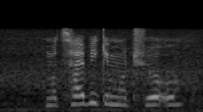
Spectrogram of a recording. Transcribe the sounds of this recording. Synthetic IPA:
mʊt͡sʰabikʼɪmʊtʰʊjoʔʊ

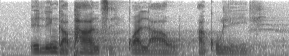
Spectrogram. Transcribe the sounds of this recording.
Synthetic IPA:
eliŋɡʱapʰant͡sʼikʼwalawɔakʼuleːli

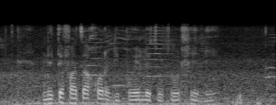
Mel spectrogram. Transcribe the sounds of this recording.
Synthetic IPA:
nɪtɪfat͡saχʊɾɪdipʊelet͡sɔt͡soɬʰelɪ

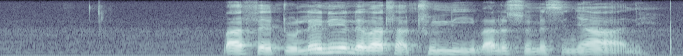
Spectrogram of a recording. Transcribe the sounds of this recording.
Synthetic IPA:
bafɛtʼʊledilɪβaɬʰatʰulibalɪsʊmɪsɪɲaːnɪ

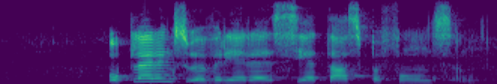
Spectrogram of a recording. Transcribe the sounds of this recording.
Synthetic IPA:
ʔɔplɛjɾəŋsuəvəriədəsiətɐsbəfɔnsə̰ŋ

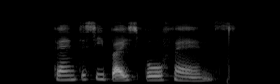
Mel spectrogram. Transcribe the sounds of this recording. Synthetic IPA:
fæ̃ntəsibeɪsb̥ɔːlˠfæ̃nz̥

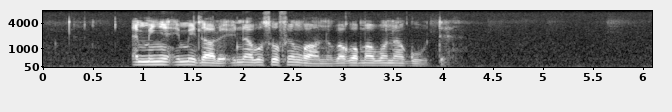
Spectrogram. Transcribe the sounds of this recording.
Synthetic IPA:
emiɲɛʔimiɮalɔʔinaɓɔsofɛŋwanɔɓak̬ɔmaɓɔnak̬uːd̥ʱɛ

